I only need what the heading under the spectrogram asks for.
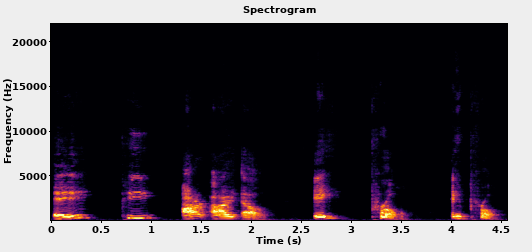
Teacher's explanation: Why is it ol and not ill? Because of the emphasis is on the first vowel sound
